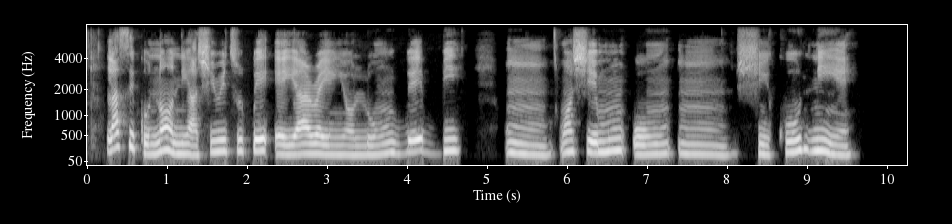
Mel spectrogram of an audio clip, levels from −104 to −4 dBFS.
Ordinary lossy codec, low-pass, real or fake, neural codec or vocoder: none; 7.2 kHz; real; none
